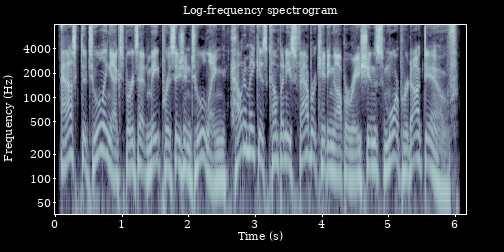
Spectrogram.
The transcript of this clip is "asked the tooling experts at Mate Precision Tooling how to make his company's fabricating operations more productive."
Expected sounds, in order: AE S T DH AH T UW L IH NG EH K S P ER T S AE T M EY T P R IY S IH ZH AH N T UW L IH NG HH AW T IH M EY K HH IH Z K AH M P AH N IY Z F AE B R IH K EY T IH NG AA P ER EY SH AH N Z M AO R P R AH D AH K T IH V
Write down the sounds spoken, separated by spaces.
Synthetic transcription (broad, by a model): AE S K DH AH T UW L IH NG EH K S P ER T S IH T M EY T P R IY S IH ZH AH N T UW L IH NG HH AW T IH M EY K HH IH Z K AH M P AH N IY Z F AE B R IH K EY T IH NG AA P ER EY SH AH N Z M AO R P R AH D AH K T IH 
